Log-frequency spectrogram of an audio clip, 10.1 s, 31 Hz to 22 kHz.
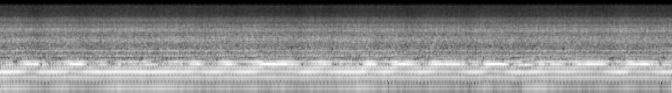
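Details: VW Lupo 1.8T turbo first restart after engine failure, rebuilt with H-beam conrods, new bearing shells and 2 mm thick head gasket: steady, even idle with smooth low hum, no knocks or ticks; runs cleanly and very well.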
